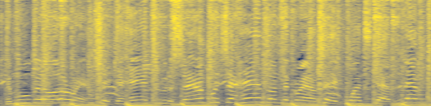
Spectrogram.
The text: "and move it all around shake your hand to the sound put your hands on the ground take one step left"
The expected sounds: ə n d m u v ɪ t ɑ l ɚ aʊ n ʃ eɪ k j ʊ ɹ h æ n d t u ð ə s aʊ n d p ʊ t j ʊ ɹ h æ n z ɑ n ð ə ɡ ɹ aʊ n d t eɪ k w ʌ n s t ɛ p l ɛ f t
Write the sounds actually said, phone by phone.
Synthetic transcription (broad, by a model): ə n m u v ɪ t ɑ l ɚ aʊ n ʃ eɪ k j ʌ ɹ h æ n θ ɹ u ð ə s aʊ n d p ʊ t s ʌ ɹ h æ n z n ð ə ɡ ɹ aʊ n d t eɪ k w ʌ n s t ɛ p l ɛ f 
